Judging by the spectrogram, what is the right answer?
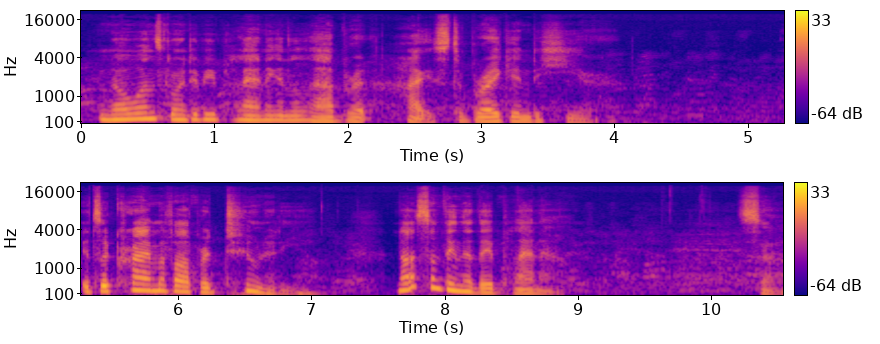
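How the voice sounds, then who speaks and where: A man playing a huge, stern minotaur tavern guard in an ASMR roleplay, confident and teasing, with a deliberate, halting, menacing but amused delivery. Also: medium pitch, darkish tone. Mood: explaining. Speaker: audio roleplay performer. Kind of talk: ASMR roleplay, in-character monologue.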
